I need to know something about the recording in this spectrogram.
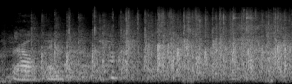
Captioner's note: applause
